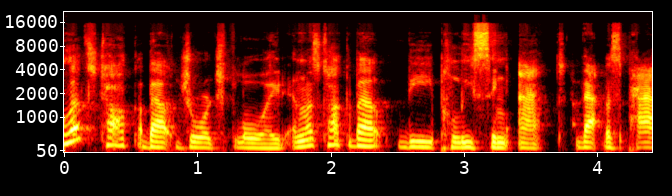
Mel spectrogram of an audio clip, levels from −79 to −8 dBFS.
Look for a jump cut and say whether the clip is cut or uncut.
uncut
